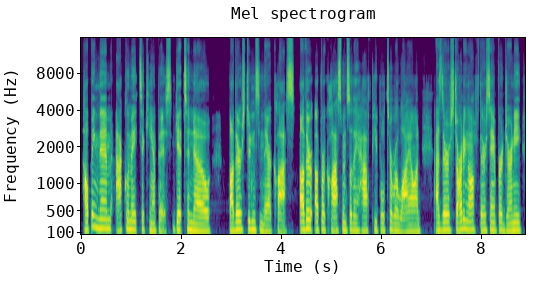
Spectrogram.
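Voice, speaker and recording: Young male student guest; orderly, explanatory, mid-pitched, dry recording. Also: fairly bright tone, no echo. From Atlanta, Georgia. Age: young adult. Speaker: student event coordinator. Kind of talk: interview answers.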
